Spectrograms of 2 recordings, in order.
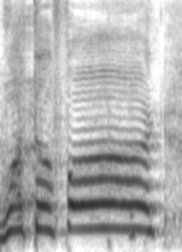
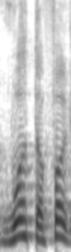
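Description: First: Very high, drawn-out comic cry; mock panicked wail. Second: Raised-pitch startled question; mildly alarmed, acting out the first shock; startled retelling. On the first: Retelling his panic, still peeing. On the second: Retelling his startled reaction to touch.

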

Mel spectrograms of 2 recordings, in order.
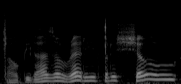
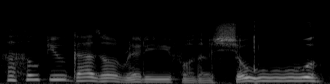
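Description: First: Said in the usual way. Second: Slow stretched-out announcer tease; slow drawn-out host read. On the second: Shown as a demonstration. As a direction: stretch each word out slowly. Warming up host line.

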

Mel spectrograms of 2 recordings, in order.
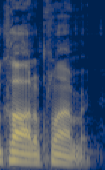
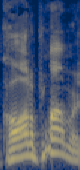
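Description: First: Said in the usual way. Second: Dismissive Rock. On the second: Retold or imitated. Rock telling tenants to call the plumber, dismissive. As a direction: toss it off like it's not her problem.

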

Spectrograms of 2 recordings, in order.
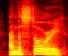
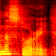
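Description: First: Said in the usual way. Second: "the story" repeated lower and softer, savoured; dramatic emphasis. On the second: Real, not acted. Awed repeat praising the game's story, lower and softer. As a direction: drop the voice on "the story" in awe.

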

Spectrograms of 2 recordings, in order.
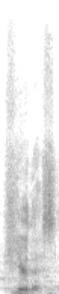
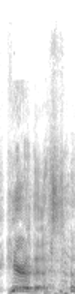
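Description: First: Quiet. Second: Laughing. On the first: Preacher repeats line seriously. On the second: Preacher repeats line laughing. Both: Real, not acted.

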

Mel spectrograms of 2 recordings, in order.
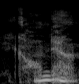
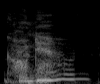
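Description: First: Said in the usual way. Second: Hushed whisper, high and soft. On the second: Acted. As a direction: whisper it to calm him down.

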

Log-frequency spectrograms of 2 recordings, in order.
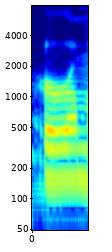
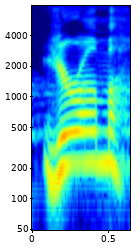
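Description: First: "Urim" without the y, as ER-um; unsure pronunciation. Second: "Urim" begun with a y sound; tentative pronunciation. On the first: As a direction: try "Urim" quickly as ER-um. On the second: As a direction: try "Urim" as YOOR-um. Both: Shown as a demonstration. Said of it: "don't know exactly how to pronounce it".

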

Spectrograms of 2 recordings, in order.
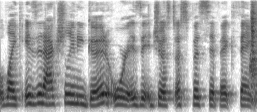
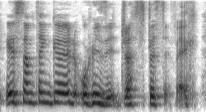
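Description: First: Said in the usual way. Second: Incredulous. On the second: Acted.

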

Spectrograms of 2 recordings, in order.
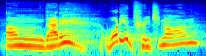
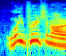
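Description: First: Put-on Australian lilt, rising on Daddy; Australian accent. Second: Said in the usual way. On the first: Daughter asking her preacher dad, mock Australian accent. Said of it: "Suddenly she became Australian". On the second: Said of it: "I'm gonna just drop the accent".

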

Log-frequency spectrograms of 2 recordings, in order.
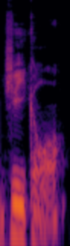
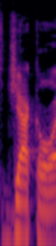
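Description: First: "Jekyll" said JEE-kul, long ee; "Jekyll" with a long first vowel, as in jeep; movie's odd pronunciation. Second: "Jekyll" said JECK-ul, short e; "Jekyll" with a short first vowel, as in deck; correct pronunciation. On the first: Retold or imitated. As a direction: say "Jekyll" to rhyme with treacle. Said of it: "they do keep saying Jekyll". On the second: Shown as a demonstration. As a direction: say "Jekyll" to rhyme with freckle. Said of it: "I really think they're saying it wrong".

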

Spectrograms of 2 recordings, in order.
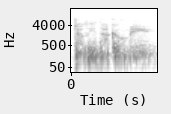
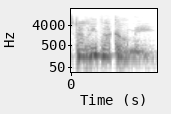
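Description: First: Unvoiced whisper; whispered Aramaic command. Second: Low soft tender call; hushed Aramaic command; soft Jesus command. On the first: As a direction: breathe it like a secret. Repeated as whisper. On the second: Acted. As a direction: speak softly to wake her. Jesus speaks to dead girl.

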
